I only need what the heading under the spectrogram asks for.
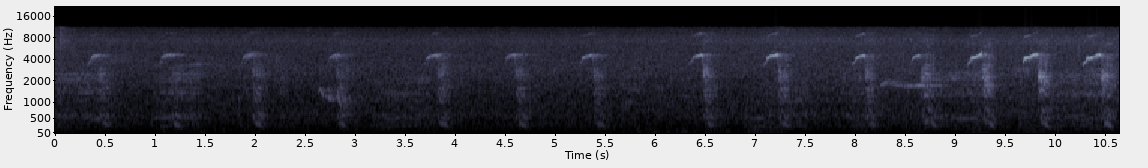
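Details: Steppe eagle at Upie zoo, Drôme, France, giving short, harsh, high calls with a falling tone, repeated about every half second to a second, growing louder toward the end.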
